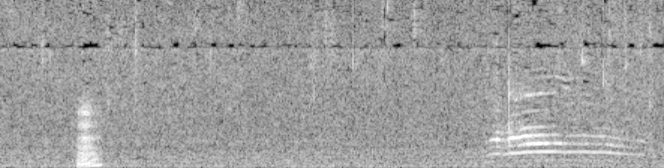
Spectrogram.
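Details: Japanese Bobtail cat being groomed indoors; one short sharp chirp near the start, then a drawn-out harmonic meow about a second long near the end, over quiet room noise.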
